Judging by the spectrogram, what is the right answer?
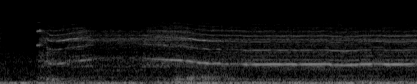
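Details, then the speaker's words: Sprinter van conversion, Maxxair Deluxe roof fan: a small motor hums with a steady high whine that settles as the lid lifts, opening freely and normally after power-up. "There we go, open freely. We got 1/2 inch of that crossbar, and it's cool."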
